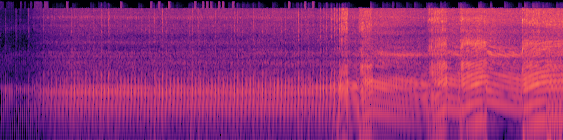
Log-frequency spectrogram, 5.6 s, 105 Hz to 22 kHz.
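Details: Husqvarna 50 Partner 5000 hybrid race chainsaw on its first cuts after a rebuild with a machined piston taper, in wood too big for the bar; steady buzzing idle, then sharp revving that swoops and bogs as it bites. Normal running under load.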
